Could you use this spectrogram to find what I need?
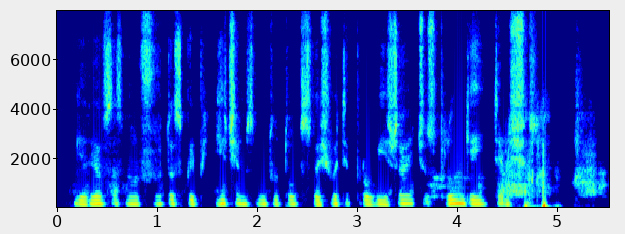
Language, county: Lithuanian, Marijampolė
